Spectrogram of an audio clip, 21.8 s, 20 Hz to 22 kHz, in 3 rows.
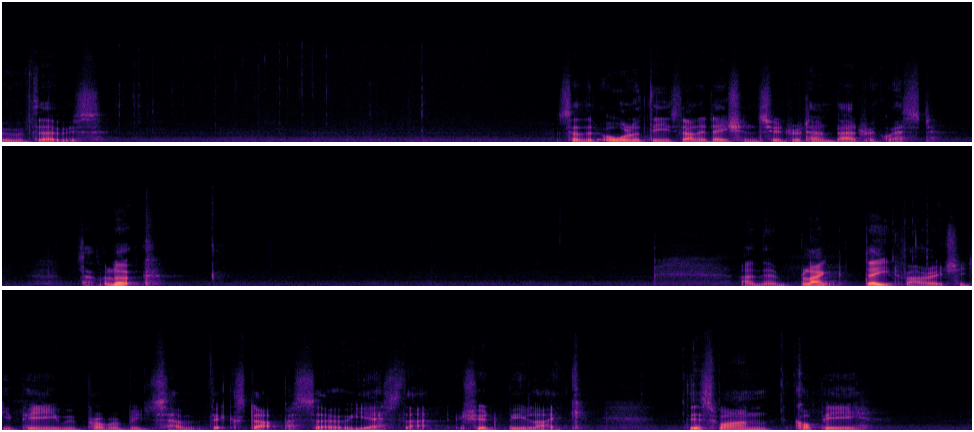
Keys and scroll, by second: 9.0 ctrl+r, 20.4 super+c.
